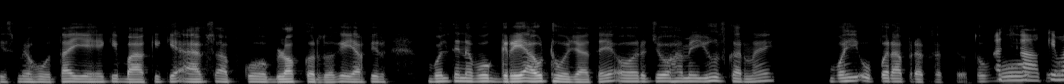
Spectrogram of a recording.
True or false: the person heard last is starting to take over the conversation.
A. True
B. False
A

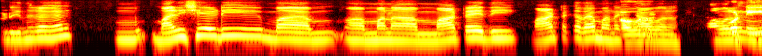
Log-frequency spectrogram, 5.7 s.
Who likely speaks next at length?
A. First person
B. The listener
B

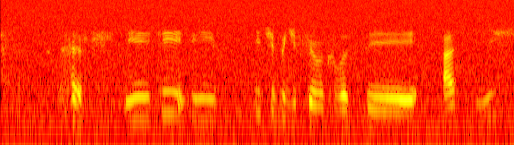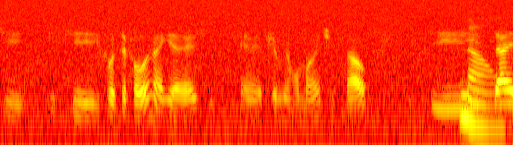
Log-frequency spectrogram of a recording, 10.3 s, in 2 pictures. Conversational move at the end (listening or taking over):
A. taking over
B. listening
B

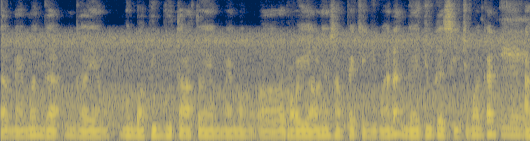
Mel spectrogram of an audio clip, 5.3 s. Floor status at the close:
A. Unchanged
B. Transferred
A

